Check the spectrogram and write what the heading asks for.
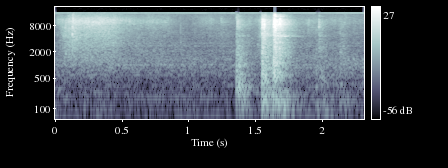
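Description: Tripod light stand being handled: a short rustle, then two sharp clacks in quick succession about a second and a half in.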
